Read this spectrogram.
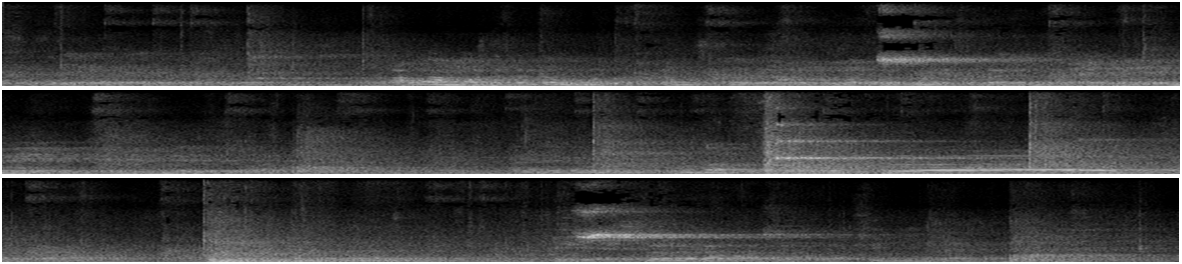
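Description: Adult men and women talk and call out nearby in an echoing hall.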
